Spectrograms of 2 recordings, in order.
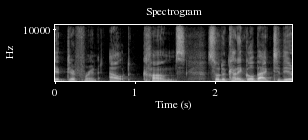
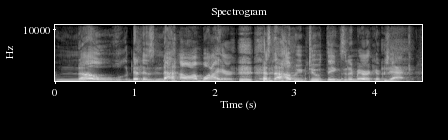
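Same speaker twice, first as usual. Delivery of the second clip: much higher, louder laughing protest; laughing refusal; 9 semitones higher, 9 dB louder than usual. Retold or imitated. [name] refusing the client, loud high laughing protest. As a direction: refuse with amused indignation. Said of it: "And I go".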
